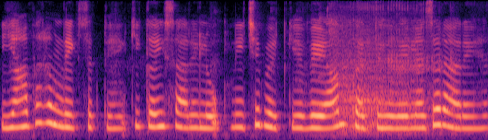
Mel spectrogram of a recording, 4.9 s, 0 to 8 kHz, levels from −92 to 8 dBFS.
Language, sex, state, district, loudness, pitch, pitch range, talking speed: Hindi, female, Uttar Pradesh, Varanasi, -14 LUFS, 275 Hz, 265-300 Hz, 235 wpm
